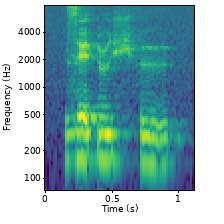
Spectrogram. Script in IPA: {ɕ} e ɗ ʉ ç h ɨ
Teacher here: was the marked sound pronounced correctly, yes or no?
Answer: no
